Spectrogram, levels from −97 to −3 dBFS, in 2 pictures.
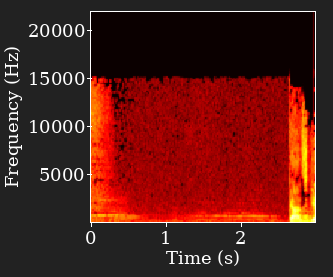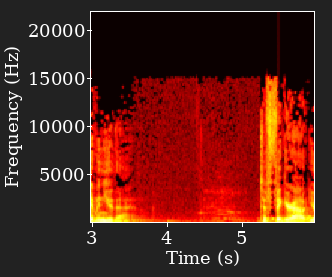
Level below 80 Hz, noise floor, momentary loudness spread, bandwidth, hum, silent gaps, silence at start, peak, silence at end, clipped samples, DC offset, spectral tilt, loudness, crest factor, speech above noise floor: -52 dBFS; -54 dBFS; 21 LU; 15.5 kHz; none; none; 0 s; 0 dBFS; 0 s; under 0.1%; under 0.1%; -5 dB/octave; -15 LUFS; 20 dB; 40 dB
